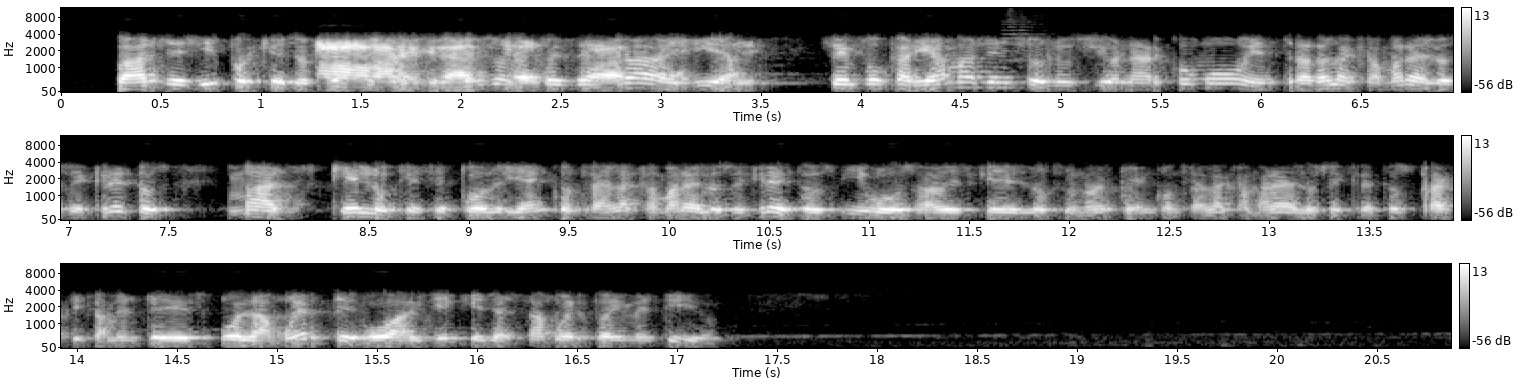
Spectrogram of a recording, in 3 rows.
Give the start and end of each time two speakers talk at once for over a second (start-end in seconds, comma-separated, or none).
1.3-3.5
